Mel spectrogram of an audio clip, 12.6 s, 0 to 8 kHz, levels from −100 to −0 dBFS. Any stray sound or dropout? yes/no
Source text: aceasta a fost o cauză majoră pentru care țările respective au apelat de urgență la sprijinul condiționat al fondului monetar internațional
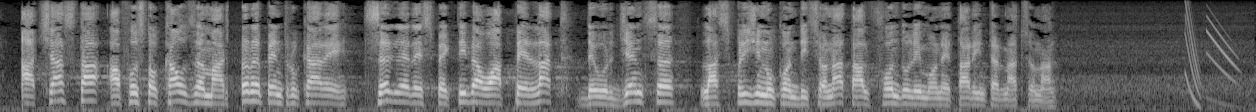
yes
